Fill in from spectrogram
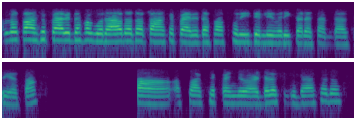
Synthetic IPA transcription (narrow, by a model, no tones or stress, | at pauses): ɦɐlot̪ɐʋ̤ãkʰeːpɛɦɾed̪ɐfaɡʊɾaːə̃not̪ɐt̪ɐʋãkʰeːpɛɦɾed̪ɐfapʰʊɾiɖɪliːʋəɾikɐɾesɐɡənd̪aːsiɐsã | t̪ãɐ̰sãkʰeːpɐ̃ɦɪ̃ɲd͡ʑoɐɾɖəɾsɡʱʊɖʱaːsɐɡd̪oː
